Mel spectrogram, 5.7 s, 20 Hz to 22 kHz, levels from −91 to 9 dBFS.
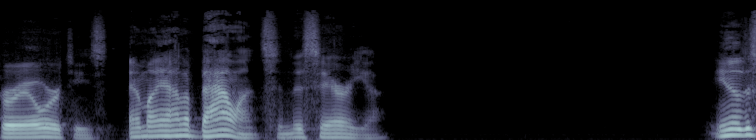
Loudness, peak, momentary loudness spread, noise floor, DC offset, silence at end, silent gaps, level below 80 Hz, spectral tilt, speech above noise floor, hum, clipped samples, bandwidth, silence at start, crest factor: -26 LUFS; -10 dBFS; 16 LU; -88 dBFS; under 0.1%; 0 s; none; -58 dBFS; -7 dB/octave; 62 dB; none; under 0.1%; 15.5 kHz; 0 s; 16 dB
